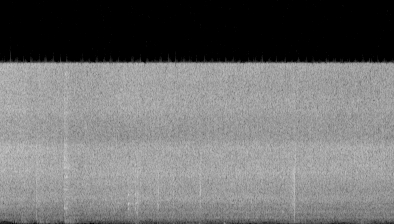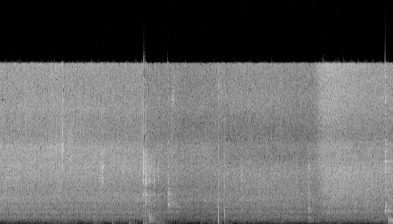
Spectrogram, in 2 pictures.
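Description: Fish masala with onion paste and chopped tomato sizzling in a pan while being stirred, a steady close hiss broken by scraping and spoon knocks, with no talking.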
